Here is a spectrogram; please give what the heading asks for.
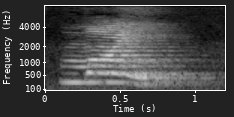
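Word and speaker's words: mãe: start पाई father पाई माई nasal sound नाक से आवाज आ रही है माई माय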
